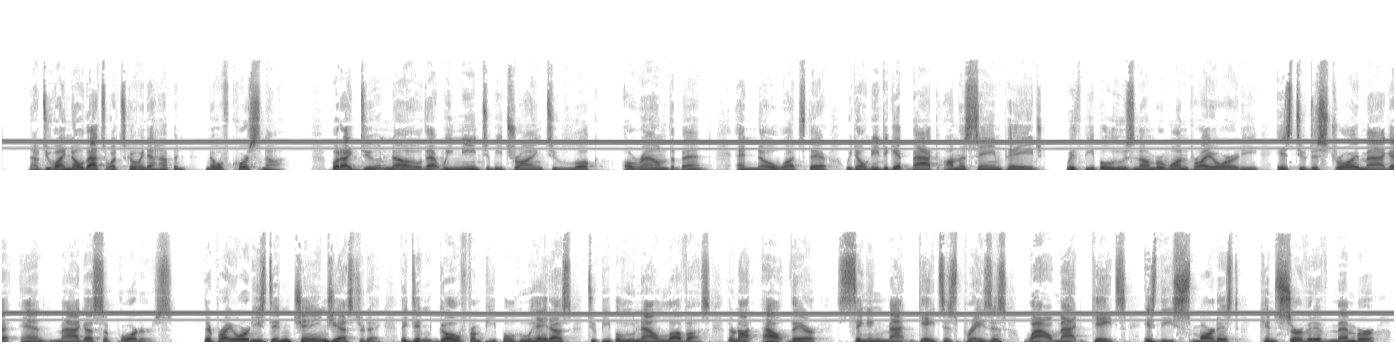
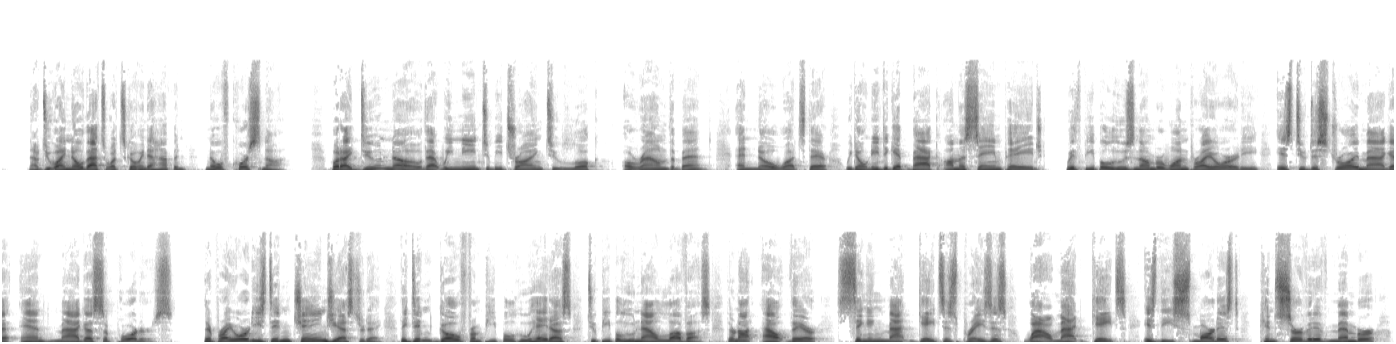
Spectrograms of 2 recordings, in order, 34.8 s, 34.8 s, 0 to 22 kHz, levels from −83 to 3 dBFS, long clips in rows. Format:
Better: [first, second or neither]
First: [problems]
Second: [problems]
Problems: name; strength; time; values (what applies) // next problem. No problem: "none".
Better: second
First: high-pitched whine; loud; throughout; 4 kHz, 9 dB below the speech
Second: none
